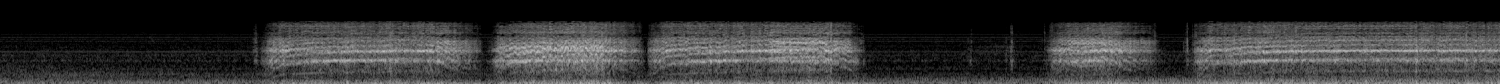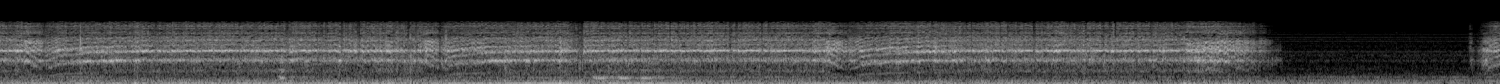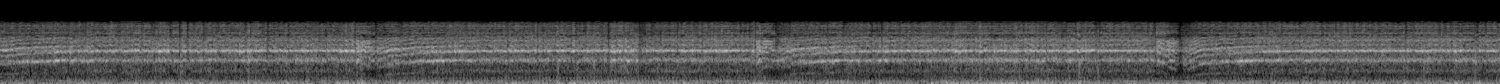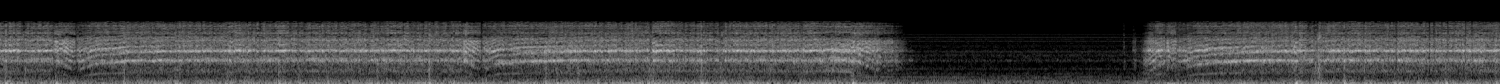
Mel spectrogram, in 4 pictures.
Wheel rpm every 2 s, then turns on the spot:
0, 50, 100, 100, 60, 50, 130, 150, 150, 150, 150, 150, 160, 110, 10, 140, 150, 150, 160, 150, 150, 150, 160, 150, 160, 150, 140, 0, 90, 160.
8-10 26-28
